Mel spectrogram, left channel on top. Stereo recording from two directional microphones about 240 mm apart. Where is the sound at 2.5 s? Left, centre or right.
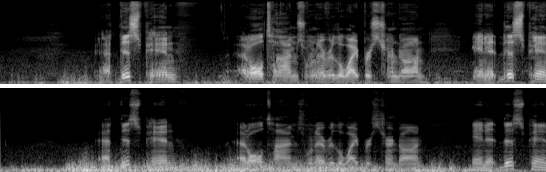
Left.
